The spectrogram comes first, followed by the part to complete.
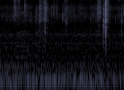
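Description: Faint crinkling and tearing of a chocolate bar's packaging being ripped open by gloved hands, a few soft crackles over a low room hum.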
